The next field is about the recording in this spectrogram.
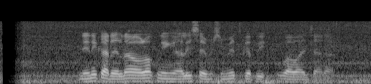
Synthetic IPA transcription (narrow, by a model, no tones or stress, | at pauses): ninikaɾilnaɔlɔk̚niŋalisɛmsmɪt̪̚kərt̪iwawaɲt͡ʃaɾa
